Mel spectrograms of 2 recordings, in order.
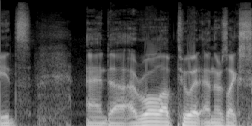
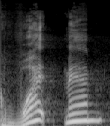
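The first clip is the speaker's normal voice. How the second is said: high-pitched retold exasperation; exasperated; 14 semitones higher than usual. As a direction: re-enact being fed up, voice shooting up. Retold fed-up reply to baiting.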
